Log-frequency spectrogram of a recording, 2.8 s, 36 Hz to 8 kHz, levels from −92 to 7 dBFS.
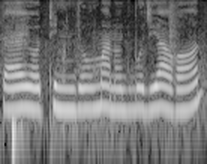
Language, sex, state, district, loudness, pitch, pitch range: Chakma, female, Tripura, Unakoti, -16 LUFS, 220 Hz, 215-230 Hz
